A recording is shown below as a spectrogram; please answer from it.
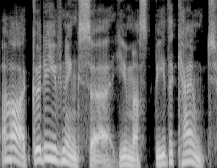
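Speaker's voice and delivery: formal restaurant waiter voice; posh waiter. Acted. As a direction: greet the guest like a maître d'. Waiter greeting the Count.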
